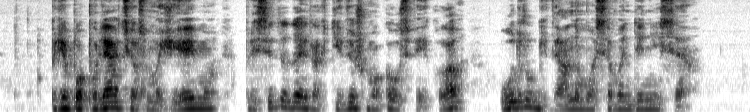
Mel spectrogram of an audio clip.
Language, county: Lithuanian, Kaunas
